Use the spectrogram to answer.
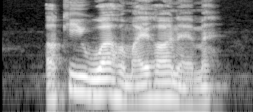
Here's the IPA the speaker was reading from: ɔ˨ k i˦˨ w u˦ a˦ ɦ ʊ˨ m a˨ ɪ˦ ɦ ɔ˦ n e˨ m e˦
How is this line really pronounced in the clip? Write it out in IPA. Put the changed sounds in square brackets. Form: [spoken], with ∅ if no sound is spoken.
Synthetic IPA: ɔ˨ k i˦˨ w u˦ a˦ ɦ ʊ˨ m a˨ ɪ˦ ɦ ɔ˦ n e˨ m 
